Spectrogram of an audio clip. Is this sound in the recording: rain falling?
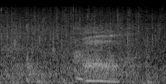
yes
